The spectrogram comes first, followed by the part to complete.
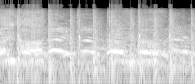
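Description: A watermelon seller's rhythmic chanted sales call, shouted loudly in short repeated phrases, with a crowd of men chanting along and clapping to the beat.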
